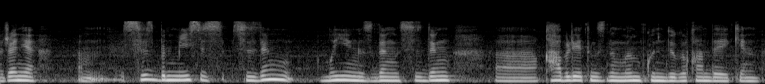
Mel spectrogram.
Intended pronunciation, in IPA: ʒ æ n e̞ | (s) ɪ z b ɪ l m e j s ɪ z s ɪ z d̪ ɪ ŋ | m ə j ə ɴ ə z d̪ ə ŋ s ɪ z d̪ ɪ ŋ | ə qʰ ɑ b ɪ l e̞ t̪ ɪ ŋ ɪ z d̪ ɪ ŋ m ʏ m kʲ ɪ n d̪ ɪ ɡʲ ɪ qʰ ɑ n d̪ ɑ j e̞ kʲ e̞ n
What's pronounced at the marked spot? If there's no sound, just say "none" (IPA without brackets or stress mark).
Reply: s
